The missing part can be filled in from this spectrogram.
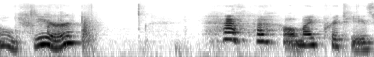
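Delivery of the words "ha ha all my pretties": wicked, delighted, gleeful cackling witch voice. Narrator reading a rhyming story voices the witch, cackling witch voice. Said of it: "she cackled in glee".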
